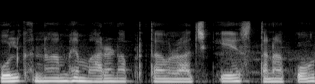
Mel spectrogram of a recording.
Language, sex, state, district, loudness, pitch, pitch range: Hindi, male, Uttar Pradesh, Budaun, -18 LUFS, 140 Hz, 130-150 Hz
